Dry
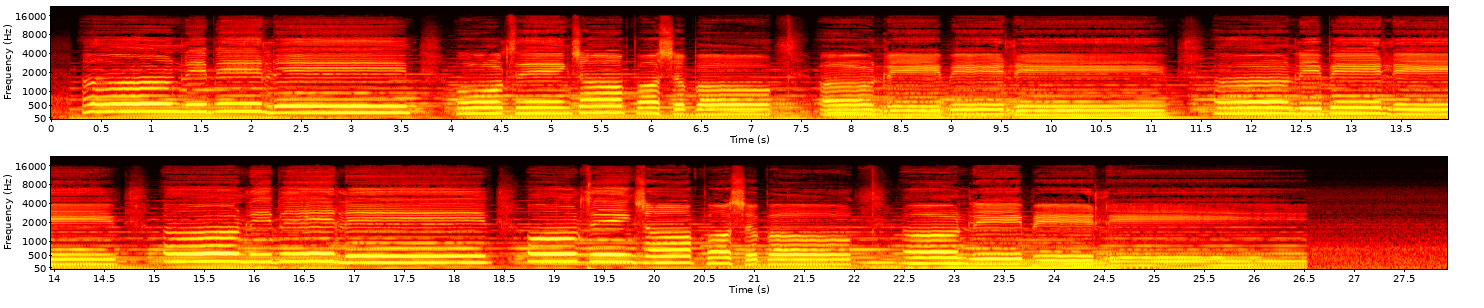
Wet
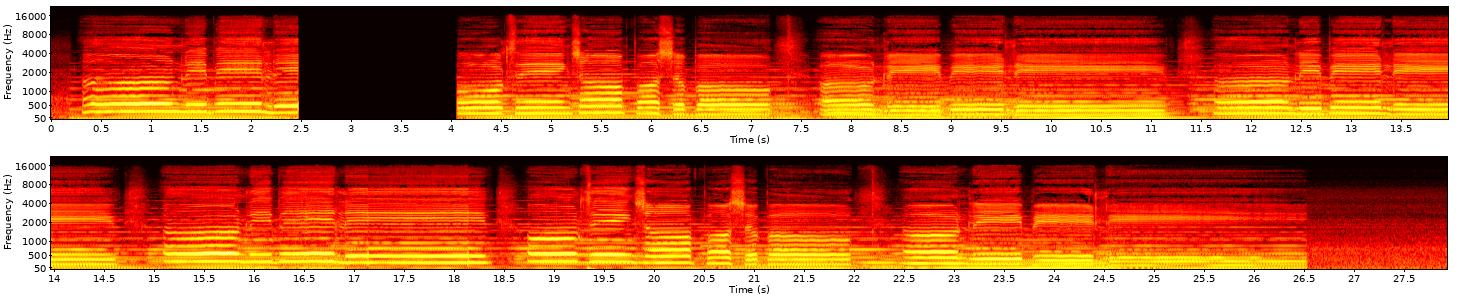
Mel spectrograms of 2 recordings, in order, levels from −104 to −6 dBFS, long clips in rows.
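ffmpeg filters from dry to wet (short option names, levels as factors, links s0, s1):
-filter_complex "[0:a]asplit=5[s0][s1][s2][s3][s4];[s0]atrim=end=2.47,asetpts=PTS-STARTPTS,afade=t=out:st=2.466:d=0.004:c=hsin[s5];[s1]atrim=start=2.47:end=4.06,asetpts=PTS-STARTPTS,volume=0[s6];[s2]atrim=start=4.06:end=17.142,asetpts=PTS-STARTPTS,afade=t=in:d=0.004:c=hsin[s7];[s3]atrim=start=17.138:end=18.142,asetpts=PTS-STARTPTS,areverse[s8];[s4]atrim=start=18.138[s9];[s5][s6][s7]concat=n=3:v=0:a=1[s10];[s10][s8]acrossfade=d=0.004:c1=hsin:c2=hsin[s11];[s11][s9]acrossfade=d=0.004:c1=hsin:c2=hsin"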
